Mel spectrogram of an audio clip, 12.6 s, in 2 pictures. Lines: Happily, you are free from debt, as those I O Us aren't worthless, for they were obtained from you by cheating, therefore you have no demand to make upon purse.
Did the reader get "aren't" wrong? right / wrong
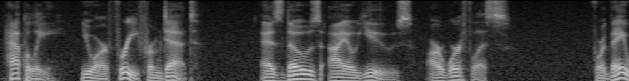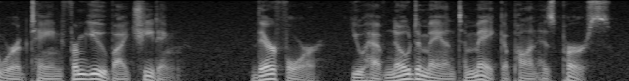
wrong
